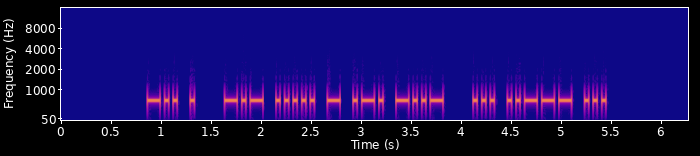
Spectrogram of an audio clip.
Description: Morse code, heard as a keyed tone, about 26 wpm, 650 Hz. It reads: DE K5TRX S2S
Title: SOTA QSO Practice 28wpm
